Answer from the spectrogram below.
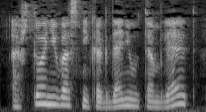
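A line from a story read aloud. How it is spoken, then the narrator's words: Soft, cautious. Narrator (Russian): продолжал он все так же мягко, боясь задать вопрос в более определенной форме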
